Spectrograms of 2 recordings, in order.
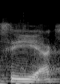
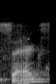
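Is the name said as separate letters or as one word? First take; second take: letters; one word. First: The name is spelled out as two letters. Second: The name is said as one word, sex. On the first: "I pr usually pronounce it C X" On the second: "although they pronounce it sex"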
